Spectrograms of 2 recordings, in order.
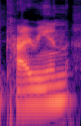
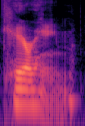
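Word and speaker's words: Cairhien: time any of the POVs actually get to carrion I had looked it up by that point and was pronouncing it correctly but up until then I was calling it care Haines care Haines yeah um what's next here Quinn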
